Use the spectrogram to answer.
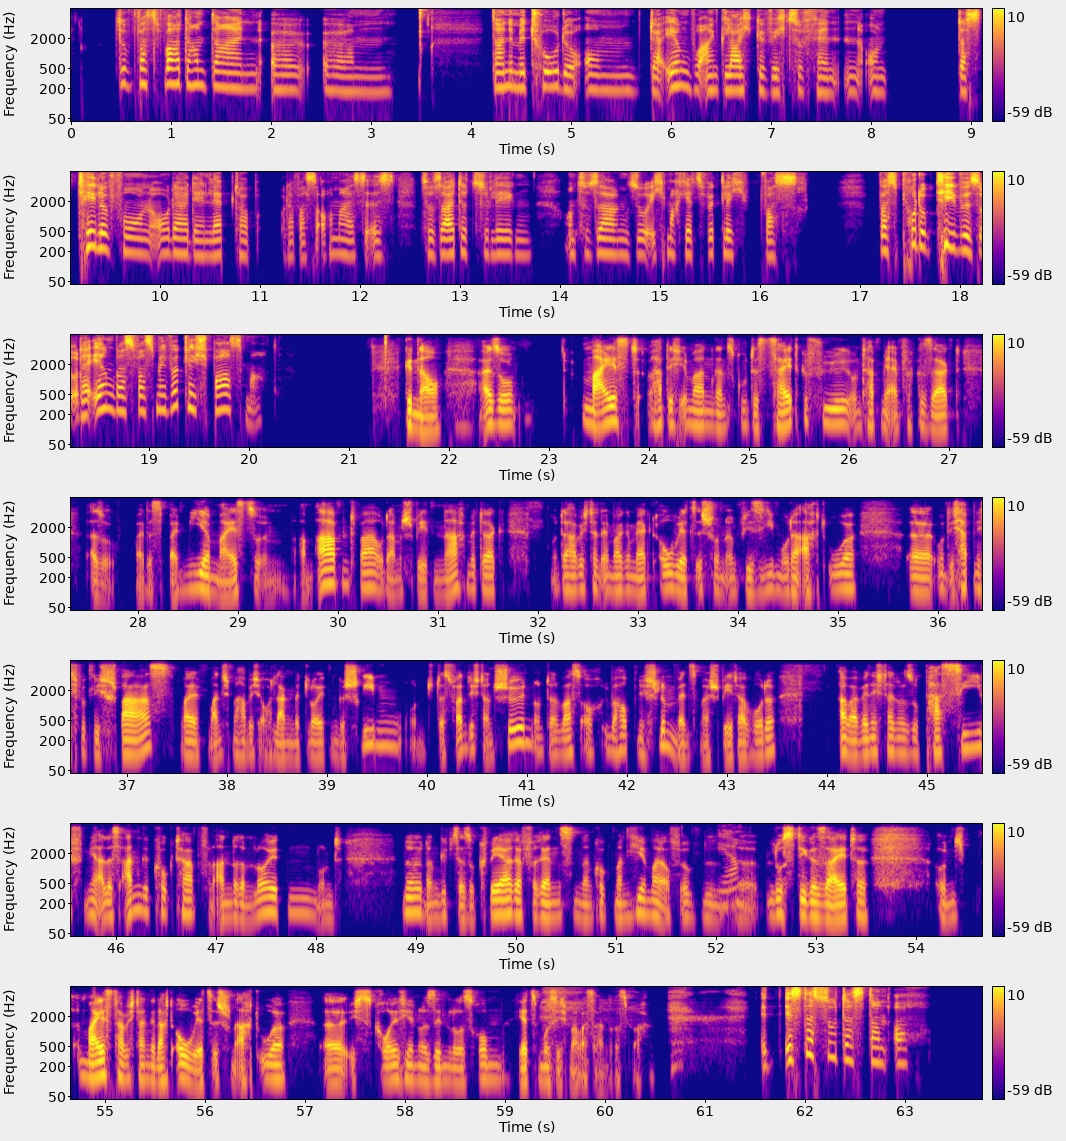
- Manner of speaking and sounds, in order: tongue click; laughing while speaking: "Produktives"; other background noise; chuckle
- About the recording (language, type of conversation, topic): German, podcast, Was nervt dich am meisten an sozialen Medien?
- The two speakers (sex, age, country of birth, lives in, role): female, 65-69, Germany, United States, host; male, 35-39, Germany, Germany, guest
